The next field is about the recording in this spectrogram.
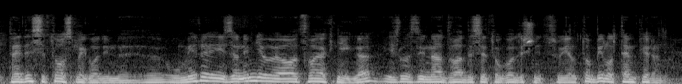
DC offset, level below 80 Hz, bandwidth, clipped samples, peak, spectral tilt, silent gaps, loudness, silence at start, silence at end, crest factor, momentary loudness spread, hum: under 0.1%; -38 dBFS; 11 kHz; under 0.1%; -12 dBFS; -7 dB/octave; none; -20 LUFS; 0 s; 0 s; 8 dB; 4 LU; none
